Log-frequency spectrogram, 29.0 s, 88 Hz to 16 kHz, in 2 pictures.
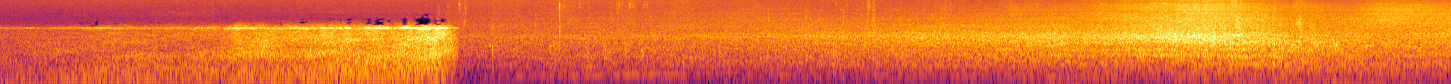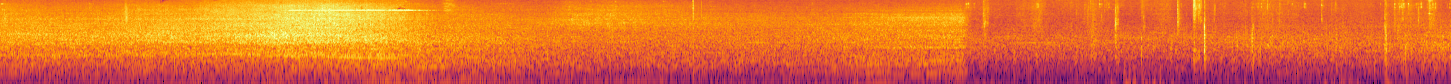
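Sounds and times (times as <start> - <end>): cars passing: 4.9 - 24.5.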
